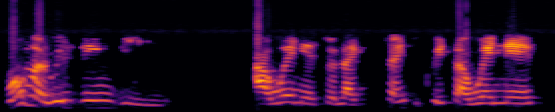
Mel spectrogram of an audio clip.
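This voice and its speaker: Heard over a thin phone line, a woman with a Nigerian accent speaks a little fast in a lowish, slightly rough voice. She's an expert guest on human trafficking, explaining things emphatically and spontaneously in an interview.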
